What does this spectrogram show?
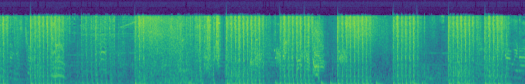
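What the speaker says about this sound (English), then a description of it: "They're shooting at us." Enemies fire in Watch Dogs: Legion with loud, close bursts of rapid automatic gunfire, broken by short pauses and running nearly throughout.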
